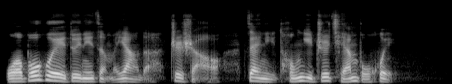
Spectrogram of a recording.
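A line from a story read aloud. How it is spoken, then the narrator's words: Sighing. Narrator (Chinese): 男子叹了口气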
